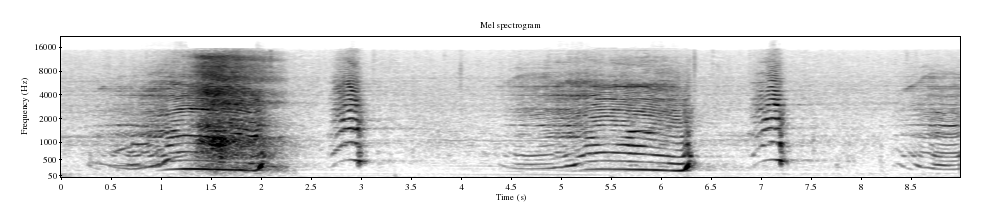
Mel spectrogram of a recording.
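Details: Whale song for communication, repeated pattern of long arching moans with noisy, roaring overtones, each followed by a short sharp upswept squeal, roughly every four seconds.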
